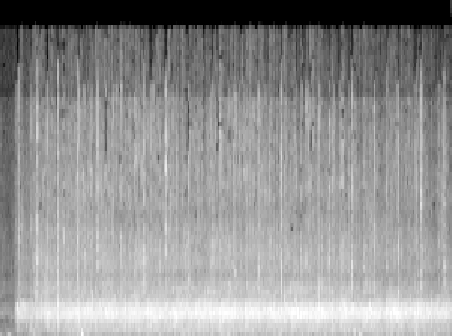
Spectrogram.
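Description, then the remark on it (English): An audience claps steadily, a dense, sustained wash of applause that starts abruptly and holds at an even, fairly loud level throughout, welcoming two speakers to a talk on the legal implications of a new German trade secret law. “So let's give a warm welcome and applause”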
